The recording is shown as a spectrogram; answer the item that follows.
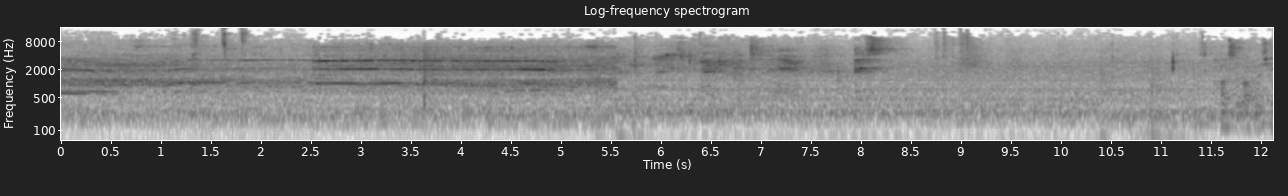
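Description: Steady rumbling background noise with indistinct voices in it. A few held tones sound in the first half.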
